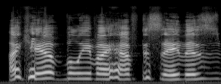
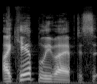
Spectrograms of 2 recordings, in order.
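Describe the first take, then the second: First: It is read in a put-on voice. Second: It is read in his normal voice.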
